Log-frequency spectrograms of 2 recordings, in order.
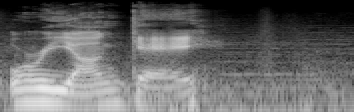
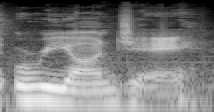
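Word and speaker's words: Urianger: pronounce isa's name well it took me a bit to try and pronounce Oran for a while I was saying it as like orong or a yaner no it's uran bigs is in the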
